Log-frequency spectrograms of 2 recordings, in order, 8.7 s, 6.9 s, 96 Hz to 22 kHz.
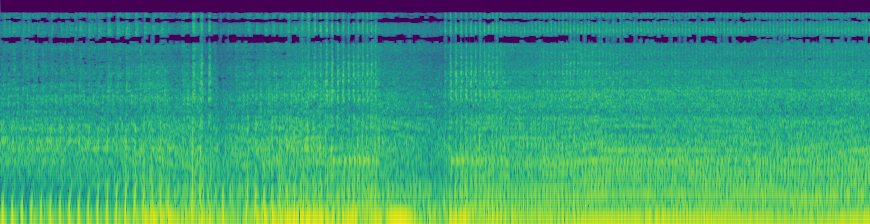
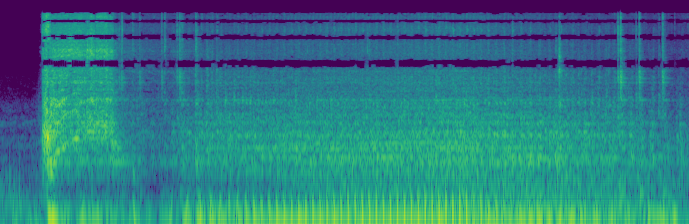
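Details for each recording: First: Kawasaki FE290D single in a John Deere Gator that ran and died, bucking and backfiring through intake and exhaust. After a new ignition coil it starts, settles into a steady even thump and picks up cleanly on the throttle; normal running. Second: Kawasaki FE290D engine in John Deere Gator with failing ignition coil, losing spark at high throttle, fuel ruled out: single catches with loud burst, then rough uneven running with wavering low thump; runs and dies, backfires.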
